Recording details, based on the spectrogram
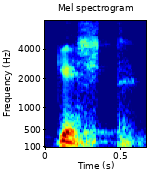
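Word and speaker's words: guest: লক্ষ্য করেন, এখানে জি ইউ ইএসটি, গেস্ট, গেস্ট, অর্থাৎ আইপিএস স্পেলিংটা হবে জি ই এস টি, গেস্ট, অর্থাৎ এখানে ইউ উচ্চারণ হয় না।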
